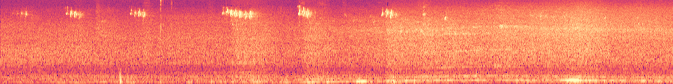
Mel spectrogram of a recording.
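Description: Faint short high chirps of a small bird, repeating every second or so, over a low hum that grows louder in the second half.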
